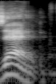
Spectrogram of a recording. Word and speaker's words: Z: Z that's right okay that's how we say it in North America unless you're in Canada but in the UK it's pronounced Zed like this Z now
